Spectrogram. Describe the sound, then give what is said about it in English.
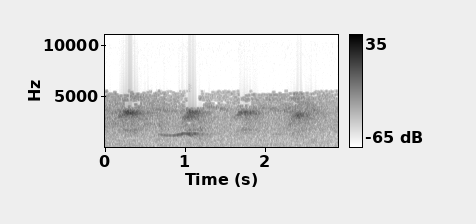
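Faint birdsong: a few thin, high chirps scattered through a soft background hiss, with one brief rising call in the middle. No voices. “The birds go on singing and you hear.”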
